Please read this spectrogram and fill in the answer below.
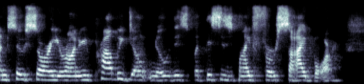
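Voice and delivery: mild, unassuming, apologetic tone. Retelling what she said to the judge at a sidebar, in a very soft voice. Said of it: "And I say in a very soft way".

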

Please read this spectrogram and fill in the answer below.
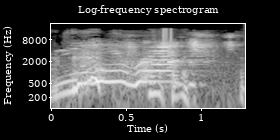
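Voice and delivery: furious yell.

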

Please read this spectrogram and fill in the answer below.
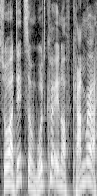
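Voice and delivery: Scottish accent slipping in. Describing wood cutting done off camera, in a Scottish accent. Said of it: "I've got a Scottish accent there".

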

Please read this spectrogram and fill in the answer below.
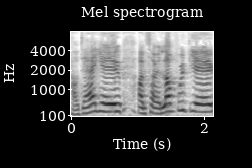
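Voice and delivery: put-on fuming, angry outburst tone. Retelling an angry phone call to an ex: imitating own past fuming.

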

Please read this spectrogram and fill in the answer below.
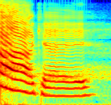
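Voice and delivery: startled, terrified scream, shrieking in fright.

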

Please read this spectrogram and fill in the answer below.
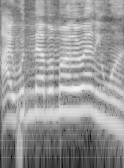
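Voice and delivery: put-on loud, snooty British butler accent.

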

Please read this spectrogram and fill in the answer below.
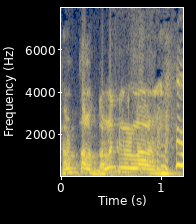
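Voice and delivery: put-on Scottish-accented voice. Asked to say a test phrase to show off a scottish accent. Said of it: "try and say purple burglar alarm with the Scottish accent".

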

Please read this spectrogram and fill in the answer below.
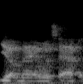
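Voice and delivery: put-on deep voice. Retelling how the guys he played with greeted him, imitating a deep voice. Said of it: "this dude's deep voice was way deeper".

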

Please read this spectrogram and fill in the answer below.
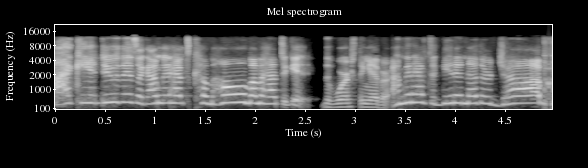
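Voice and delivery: play-acted very high, rushed, tearful bawling. Speaker retelling a phone call to their mom, re-enacting bawling. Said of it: "I'm like bawling".

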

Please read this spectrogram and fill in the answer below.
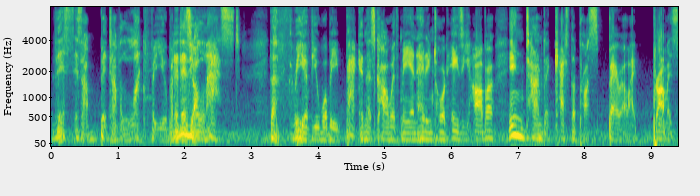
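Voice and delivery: hissing voice. Stefano speaks to the three children as they try to leave, hissing. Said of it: "he hissed at them".

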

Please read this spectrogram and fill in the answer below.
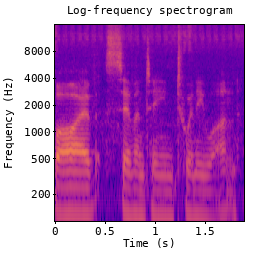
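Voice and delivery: ordinary delivery, nothing marked

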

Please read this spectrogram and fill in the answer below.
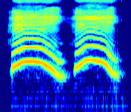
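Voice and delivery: shouting out. A little girl running to the sea calls to a creature in the waves, calling out. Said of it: "Еллі гукнула".

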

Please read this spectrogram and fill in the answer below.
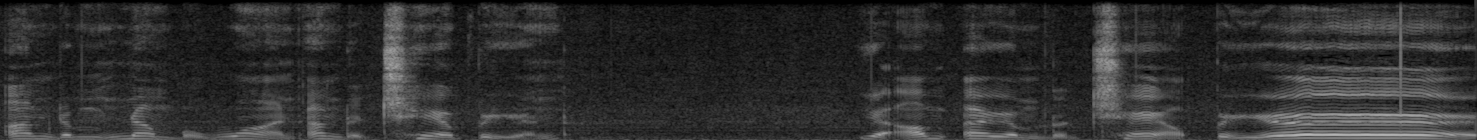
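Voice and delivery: strange bragging voice. In a skit, a character brags to another about going to the ring; odd boastful voice. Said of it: "why are you talking like that?".

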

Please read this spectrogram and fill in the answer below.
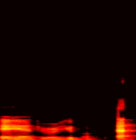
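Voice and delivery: heavy-handed, menacing, threatening tone. Retelling how the other speaker dropped a disc off: imitating a threatening tone. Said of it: "A very threatening manner where you were like".

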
